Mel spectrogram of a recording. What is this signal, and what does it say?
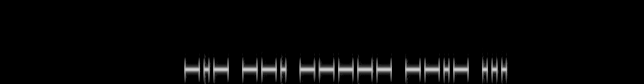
Morse code, heard as a keyed tone, about 25 wpm, 700 Hz. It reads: KG0QS
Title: USA Call Signs - 5 Characters - Repeated 2x - 25wpm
